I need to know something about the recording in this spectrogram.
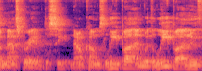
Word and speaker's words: Lipa: This is the transition to the main character of the story, the girl Lipa, pronounced Lipa.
